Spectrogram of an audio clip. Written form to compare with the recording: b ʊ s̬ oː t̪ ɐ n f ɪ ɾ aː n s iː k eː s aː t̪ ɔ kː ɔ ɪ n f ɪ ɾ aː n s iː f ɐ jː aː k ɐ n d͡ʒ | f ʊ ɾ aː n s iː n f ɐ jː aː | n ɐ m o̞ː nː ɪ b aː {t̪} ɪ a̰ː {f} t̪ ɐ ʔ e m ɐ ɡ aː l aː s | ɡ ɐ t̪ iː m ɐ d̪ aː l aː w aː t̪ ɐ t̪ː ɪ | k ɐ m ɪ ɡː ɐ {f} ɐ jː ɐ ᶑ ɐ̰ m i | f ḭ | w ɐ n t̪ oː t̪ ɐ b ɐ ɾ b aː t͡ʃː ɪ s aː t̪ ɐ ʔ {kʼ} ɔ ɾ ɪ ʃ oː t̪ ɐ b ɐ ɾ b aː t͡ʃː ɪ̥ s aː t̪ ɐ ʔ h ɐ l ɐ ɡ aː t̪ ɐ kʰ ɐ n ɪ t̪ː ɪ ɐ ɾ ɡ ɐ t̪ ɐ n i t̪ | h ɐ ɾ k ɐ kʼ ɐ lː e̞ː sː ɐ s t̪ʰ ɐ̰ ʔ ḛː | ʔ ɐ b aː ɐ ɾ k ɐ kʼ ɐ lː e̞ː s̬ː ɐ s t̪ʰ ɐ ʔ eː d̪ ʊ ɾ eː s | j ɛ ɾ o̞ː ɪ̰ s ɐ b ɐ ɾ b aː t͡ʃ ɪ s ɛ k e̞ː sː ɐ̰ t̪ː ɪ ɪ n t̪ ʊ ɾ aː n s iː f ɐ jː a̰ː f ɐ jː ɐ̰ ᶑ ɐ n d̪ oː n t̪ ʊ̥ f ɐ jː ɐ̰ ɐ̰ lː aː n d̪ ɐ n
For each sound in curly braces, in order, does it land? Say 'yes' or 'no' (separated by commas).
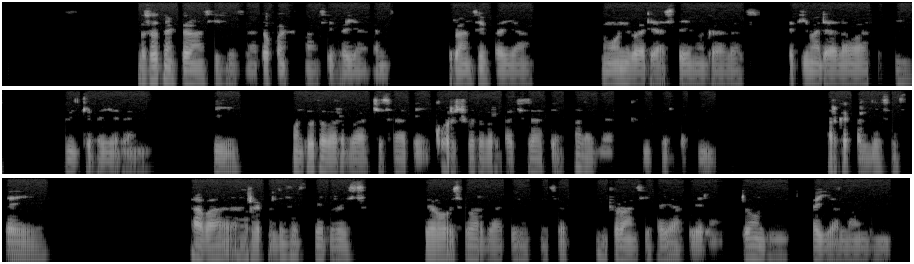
no, no, yes, yes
